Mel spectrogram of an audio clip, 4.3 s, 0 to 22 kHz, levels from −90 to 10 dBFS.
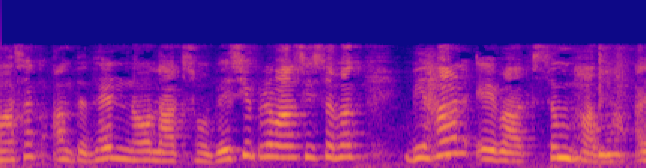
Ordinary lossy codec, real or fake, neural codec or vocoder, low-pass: none; fake; codec, 16 kHz in and 24 kHz out, 2.2 kbps, FireRedTTS-2 codec; 7.2 kHz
